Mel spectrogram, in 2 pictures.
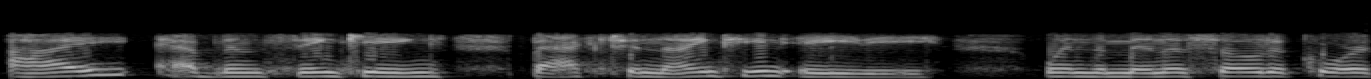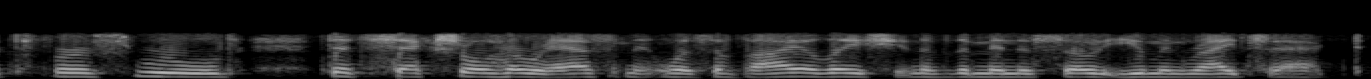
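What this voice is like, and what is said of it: Hoarse, strained voice. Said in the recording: “please forgive my voice. I'm coping with some laryngitis.”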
